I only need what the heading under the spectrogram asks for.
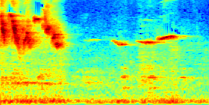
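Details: Juvenile double-collared seedeater in brown plumage practising first notes: a loud scratchy high twitter burst, then after a pause a few thin rising whistles, above a low steady hum.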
